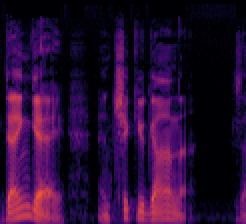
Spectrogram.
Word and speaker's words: chikungunya: All right, like dengue and chikungunya. Is that how you pronounce that, man? Chikungunya.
